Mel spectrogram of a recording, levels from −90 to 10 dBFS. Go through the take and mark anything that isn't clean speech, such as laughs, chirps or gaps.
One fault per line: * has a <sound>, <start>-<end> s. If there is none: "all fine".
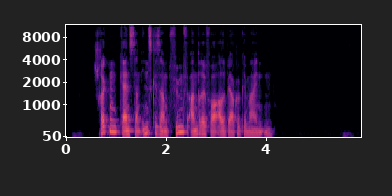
all fine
